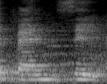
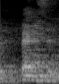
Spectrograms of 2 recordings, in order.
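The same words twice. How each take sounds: First: pencil broken slowly into पें-सिल; split syllables. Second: Said in the usual way. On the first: Shown as a demonstration. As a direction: say pencil with a gap between syllables. (Pencil को पें और सिल में तोड़कर, धीरे) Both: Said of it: "ऐसे नहीं बोलते पेंसिल".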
